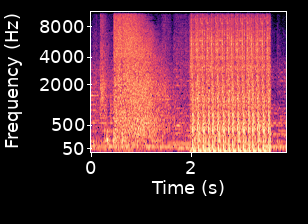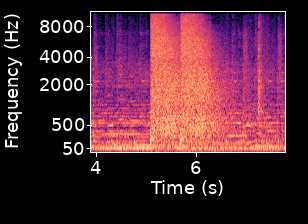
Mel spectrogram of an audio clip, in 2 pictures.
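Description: Machine-gun fire sound effects over background music: a burst about half a second in, a longer rapid rattle of about ten shots a second from two seconds to about three and a half, and another burst around five seconds in.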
